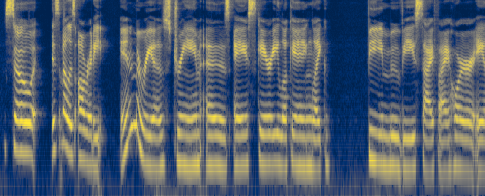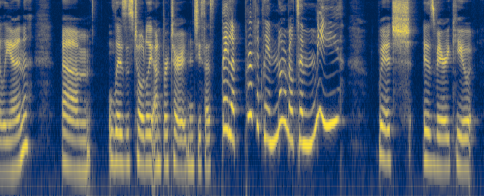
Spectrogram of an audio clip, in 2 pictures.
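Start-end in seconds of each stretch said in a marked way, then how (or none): 14.1-16.5 put-on very high, prissy, girly squeaking voice. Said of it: "she has this high-pitched voice and she's super prissy".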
